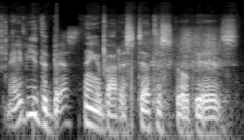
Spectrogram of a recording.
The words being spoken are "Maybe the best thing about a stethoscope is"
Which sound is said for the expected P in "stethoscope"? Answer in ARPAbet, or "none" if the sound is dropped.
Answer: P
